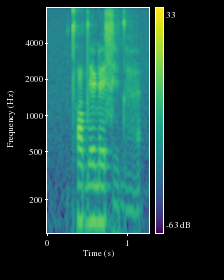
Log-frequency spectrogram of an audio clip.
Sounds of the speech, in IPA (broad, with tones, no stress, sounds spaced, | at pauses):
t̪ʰ ɒ˦ d̪ eː˦ ɳ e˦˨ s e̤˨ d̪ æ̤˨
